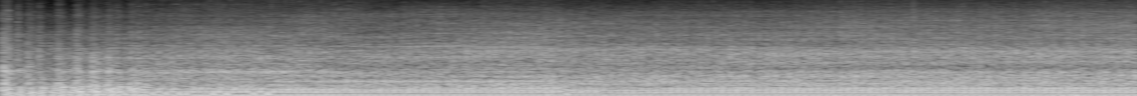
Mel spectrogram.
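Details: Gas-only generator started with its battery disconnected: a steady, even drone at constant speed with no hunting, misfire or knocking; it starts and runs normally without the battery.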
